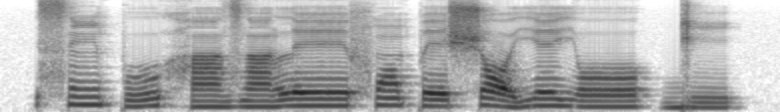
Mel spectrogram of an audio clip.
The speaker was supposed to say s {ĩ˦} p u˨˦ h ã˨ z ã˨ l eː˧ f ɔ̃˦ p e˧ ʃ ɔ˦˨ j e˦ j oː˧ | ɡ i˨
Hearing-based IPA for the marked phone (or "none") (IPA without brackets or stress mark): ĩ˦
